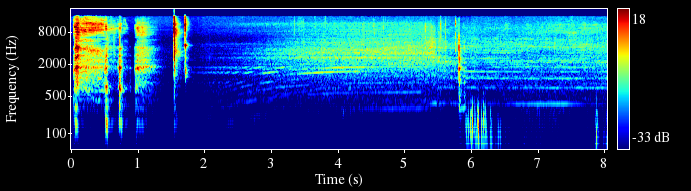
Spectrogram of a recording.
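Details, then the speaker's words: Mean Well SE-450-24 24 V switch-mode power supply, about six or seven years old, powered on with no load: a click, then a whirring that climbs in pitch to a loud, constant whine. The fan runs full-time, drawing 1.4 W. "this thing has this big ass fan which is crazy loud and it works all the time it doesn't matter if you just power it on nothing connected this thing is going"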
